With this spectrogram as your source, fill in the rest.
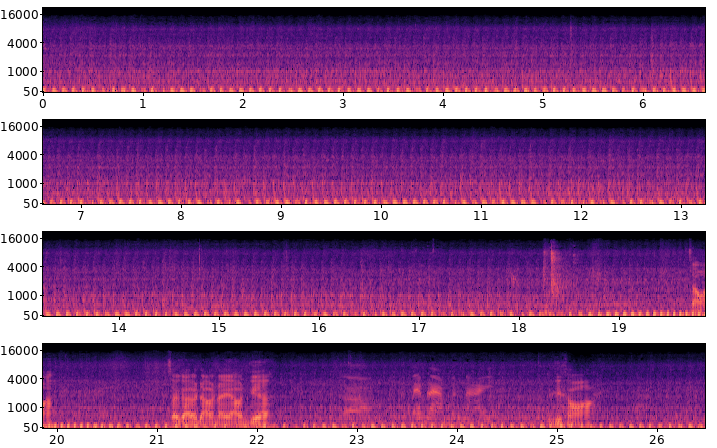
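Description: A motorcycle engine idles with a steady low putter.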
